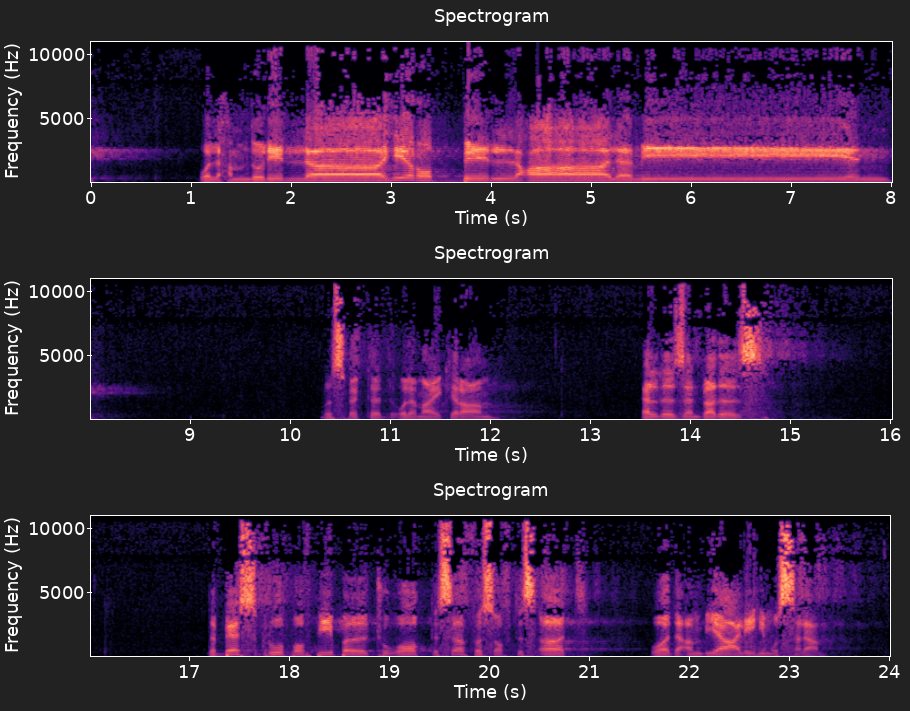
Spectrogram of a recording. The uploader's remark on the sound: Jumuah lecture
